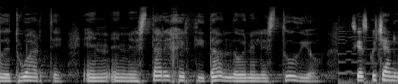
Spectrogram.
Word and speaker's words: ejercitando: A veces es fuerte, como aquí en la palabra que usa para decir ejercitando, ella pronuncia un eh fuerte esa ese sonido ejercitando o bueno, yo lo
